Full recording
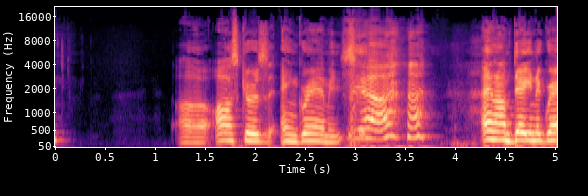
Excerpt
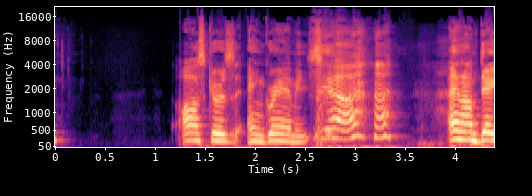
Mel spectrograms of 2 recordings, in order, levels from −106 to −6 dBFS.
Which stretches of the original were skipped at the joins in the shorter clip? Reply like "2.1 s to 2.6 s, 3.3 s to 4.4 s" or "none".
1.2 s to 1.5 s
